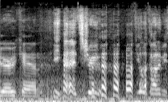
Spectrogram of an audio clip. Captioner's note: laughter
